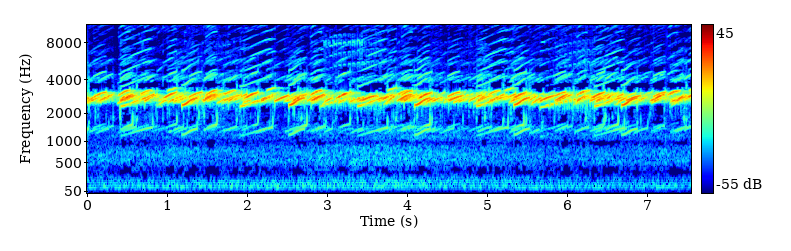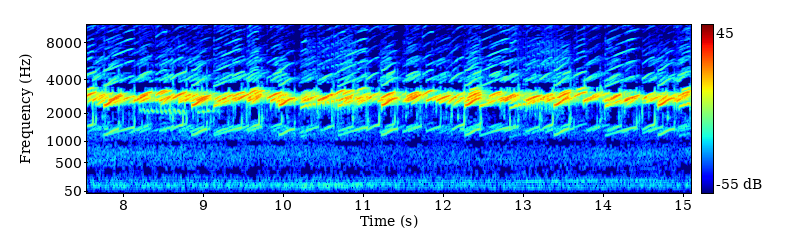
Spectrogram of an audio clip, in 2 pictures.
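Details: Dense dusk chorus of northern spring peepers beside a salt marsh in West Chezzetcook, Nova Scotia, on 18 May; countless sharp upslurred piping peeps overlap into a steady high-pitched ringing, with a faint low rumble beneath.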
